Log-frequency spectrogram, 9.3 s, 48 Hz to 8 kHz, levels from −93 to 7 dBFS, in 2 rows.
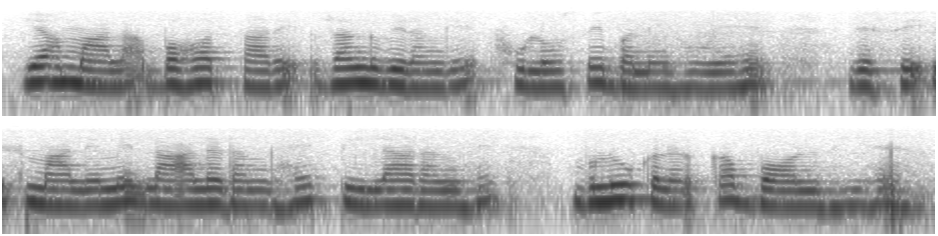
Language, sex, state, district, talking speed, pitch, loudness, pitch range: Hindi, female, Bihar, Saran, 175 wpm, 190 Hz, -26 LUFS, 175-205 Hz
